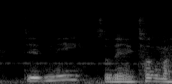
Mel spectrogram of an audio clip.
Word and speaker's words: Dibney: And that was the detective story, and he does talk about his wife, everyone's favorite character, Sue Denby, right? Digny, right? I keep saying it wrong. Sorry, guys. Dibney.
